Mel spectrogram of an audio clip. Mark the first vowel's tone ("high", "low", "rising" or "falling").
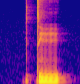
high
